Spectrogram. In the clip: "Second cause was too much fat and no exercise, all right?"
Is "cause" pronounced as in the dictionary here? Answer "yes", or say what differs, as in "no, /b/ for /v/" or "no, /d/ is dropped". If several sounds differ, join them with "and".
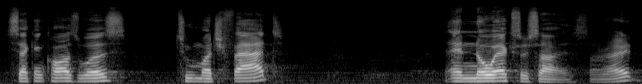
yes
